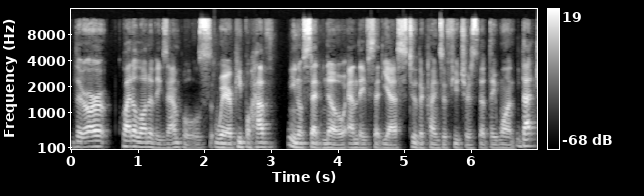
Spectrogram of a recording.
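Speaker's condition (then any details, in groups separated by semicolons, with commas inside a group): No condition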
